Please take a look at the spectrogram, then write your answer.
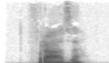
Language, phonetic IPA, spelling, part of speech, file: Russian, [ˈfrazə], фраза, noun, Ru-фраза.ogg
- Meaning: sentence, phrase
